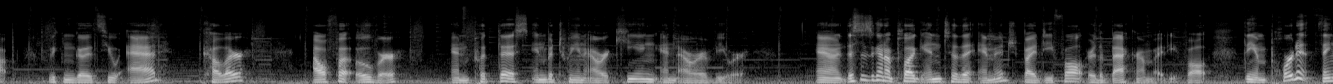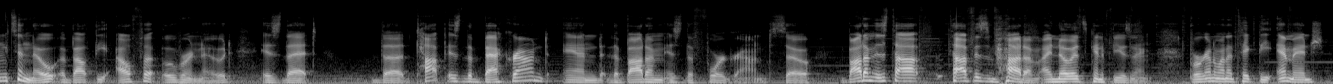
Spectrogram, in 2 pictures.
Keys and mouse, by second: 0.9-7.0 drag, 11.8 middle click, 12.9 middle click, 24.5 middle click, 25.0 middle click.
